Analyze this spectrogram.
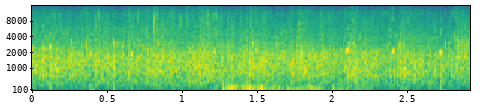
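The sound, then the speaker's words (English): A church audience applauds with dense, continuous clapping at an even, moderate level from start to finish. “So if you are here on site, would you put your hands together and welcome in our online family today.”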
